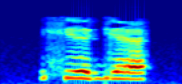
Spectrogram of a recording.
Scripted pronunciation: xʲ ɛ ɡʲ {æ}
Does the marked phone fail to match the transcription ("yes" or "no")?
no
